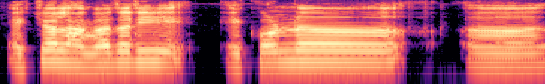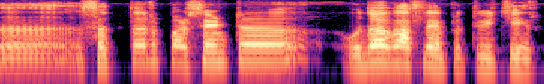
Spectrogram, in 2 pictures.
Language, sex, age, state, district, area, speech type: Goan Konkani, male, 45-60, Goa, Canacona, rural, spontaneous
